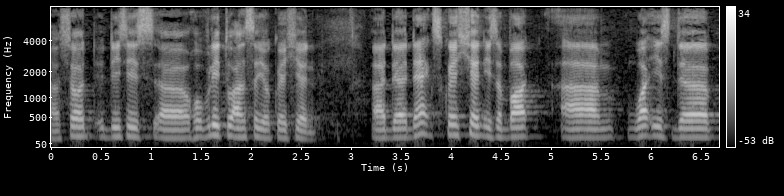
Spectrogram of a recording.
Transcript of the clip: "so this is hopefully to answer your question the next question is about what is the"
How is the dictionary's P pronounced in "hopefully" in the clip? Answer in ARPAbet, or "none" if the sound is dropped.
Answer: none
